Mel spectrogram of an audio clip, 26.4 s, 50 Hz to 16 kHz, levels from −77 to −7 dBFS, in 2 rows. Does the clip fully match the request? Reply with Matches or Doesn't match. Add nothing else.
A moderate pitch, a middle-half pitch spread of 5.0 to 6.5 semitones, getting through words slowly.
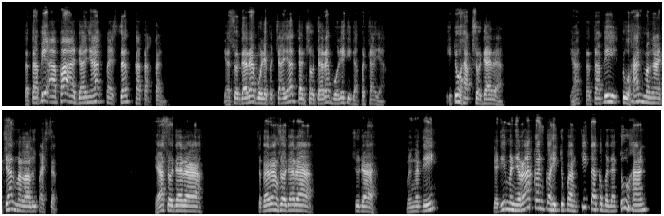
Matches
